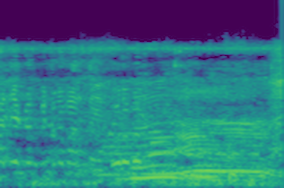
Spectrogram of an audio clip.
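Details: Bullock at the traditional Pandharpur bullock market, held during the Kartiki pilgrimage fair in India: a low, drawn-out moo that rises and then levels off over about a second, against a background murmur of voices.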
